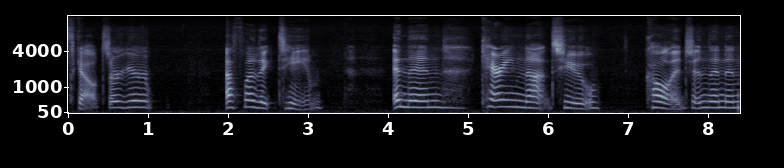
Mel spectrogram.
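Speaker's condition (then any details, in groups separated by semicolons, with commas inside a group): ALS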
